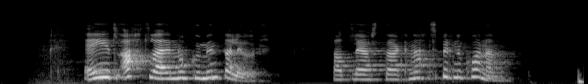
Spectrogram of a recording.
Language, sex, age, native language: Icelandic, female, 20-29, Icelandic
